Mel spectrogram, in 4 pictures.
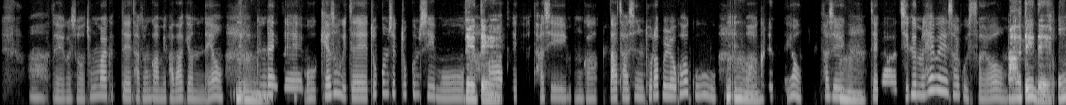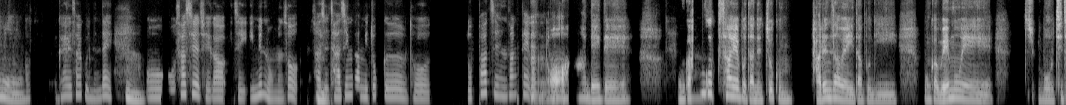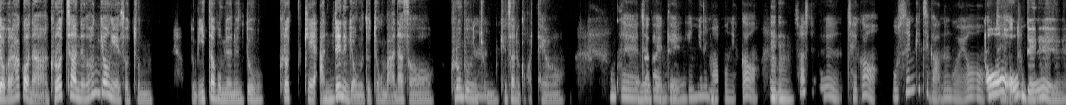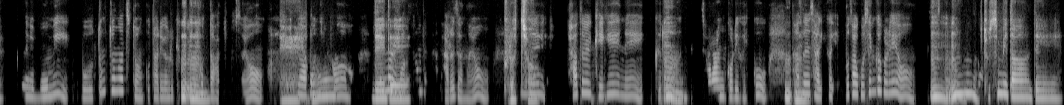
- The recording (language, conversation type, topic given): Korean, advice, 외모나 몸 때문에 자신감이 떨어진다고 느끼시나요?
- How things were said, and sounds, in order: other background noise; tapping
